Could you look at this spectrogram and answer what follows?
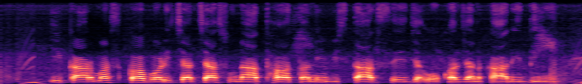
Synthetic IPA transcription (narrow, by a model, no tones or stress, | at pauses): ikaːɾməskabəɽit͡ʃəɾt͡ʃasʊnat̪ʰat̪əniʋɪst̪aːɾseoːkəɾd͡ʒaːnkaːɾid̪ĩ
